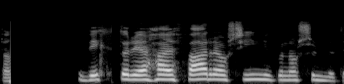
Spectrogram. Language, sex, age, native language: Icelandic, male, 13, Icelandic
